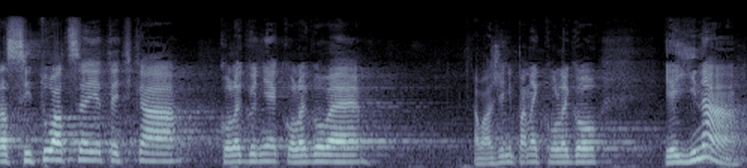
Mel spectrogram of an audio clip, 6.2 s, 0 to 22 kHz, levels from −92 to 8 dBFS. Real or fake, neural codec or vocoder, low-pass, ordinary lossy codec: real; none; 14.4 kHz; AAC, 48 kbps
